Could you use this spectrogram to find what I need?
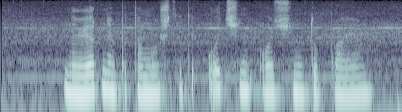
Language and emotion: Russian, neutral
